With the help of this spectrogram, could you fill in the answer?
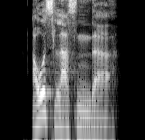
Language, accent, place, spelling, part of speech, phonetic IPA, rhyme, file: German, Germany, Berlin, auslassender, adjective, [ˈaʊ̯sˌlasn̩dɐ], -aʊ̯slasn̩dɐ, De-auslassender.ogg
- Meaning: inflection of auslassend: 1. strong/mixed nominative masculine singular 2. strong genitive/dative feminine singular 3. strong genitive plural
